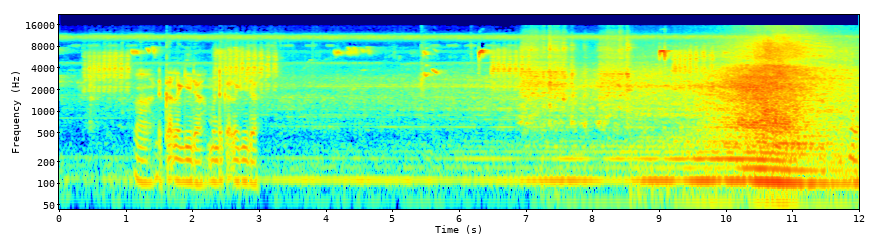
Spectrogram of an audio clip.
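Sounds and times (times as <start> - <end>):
high bird chirps: 0.0 - 1.5, 2.3 - 10.0
road traffic noise: 0.0 - 12.0
steady low hum: 0.0 - 12.0.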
